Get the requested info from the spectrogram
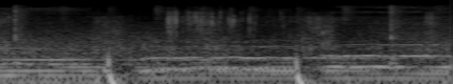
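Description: Background music with a heavy bass and held notes, broken by bass notes that slide downward a couple of times.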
